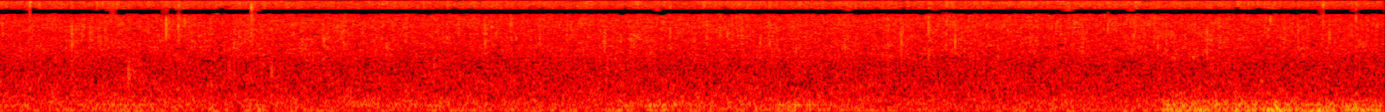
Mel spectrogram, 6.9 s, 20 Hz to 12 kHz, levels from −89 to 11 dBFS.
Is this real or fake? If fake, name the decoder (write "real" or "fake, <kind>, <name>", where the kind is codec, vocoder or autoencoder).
real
